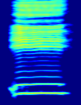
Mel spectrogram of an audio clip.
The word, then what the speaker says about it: 이: 이, This is pretty easy, right? Practice writing this character as you say the pronunciation out loud.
